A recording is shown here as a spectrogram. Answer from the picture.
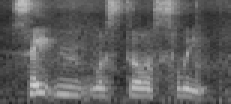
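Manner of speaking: ordinary delivery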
